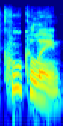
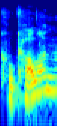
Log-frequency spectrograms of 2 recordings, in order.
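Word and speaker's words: Cú Chulainn: card I I've heard Cain Cain it's it's culain he and then there's a weird pronunciation with uh what is it kullan whatever ever the heck that is ignore how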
